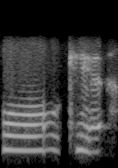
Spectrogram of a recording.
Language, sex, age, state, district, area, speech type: Manipuri, female, 18-30, Manipur, Imphal West, urban, conversation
